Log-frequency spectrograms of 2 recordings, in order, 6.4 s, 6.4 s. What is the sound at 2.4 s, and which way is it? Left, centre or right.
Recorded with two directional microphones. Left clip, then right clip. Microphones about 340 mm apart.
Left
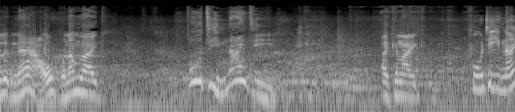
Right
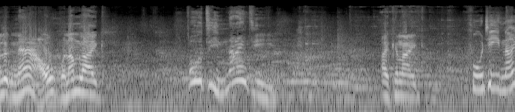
Speech, centre.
